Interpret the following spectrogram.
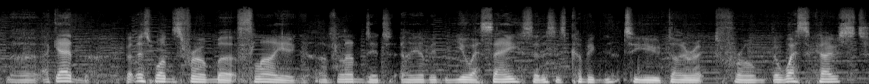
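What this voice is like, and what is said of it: Congested voice with a cold. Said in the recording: “I've got a cold.”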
